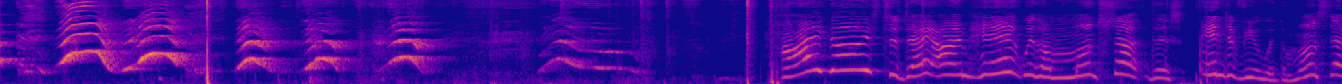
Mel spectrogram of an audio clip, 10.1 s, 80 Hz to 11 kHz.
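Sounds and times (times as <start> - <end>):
child's high-pitched squeal: 0.0 - 3.4.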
